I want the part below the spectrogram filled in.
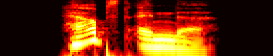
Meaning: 1. end of autumn, end of fall 2. late autumn, late fall
- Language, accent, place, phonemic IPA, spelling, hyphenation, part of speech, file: German, Germany, Berlin, /ˈhɛʁpstˌɛndə/, Herbstende, Herbst‧en‧de, noun, De-Herbstende.ogg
